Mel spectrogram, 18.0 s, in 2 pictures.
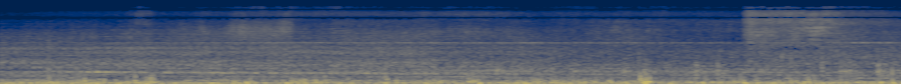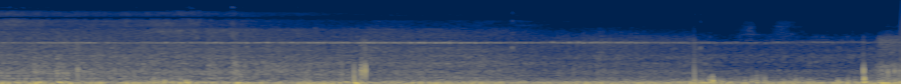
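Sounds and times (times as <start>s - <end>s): train rumbling: 0.0s - 18.0s
high whine: 7.8s - 18.0s.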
